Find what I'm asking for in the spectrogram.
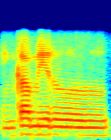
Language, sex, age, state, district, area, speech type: Telugu, male, 18-30, Andhra Pradesh, Anantapur, urban, conversation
